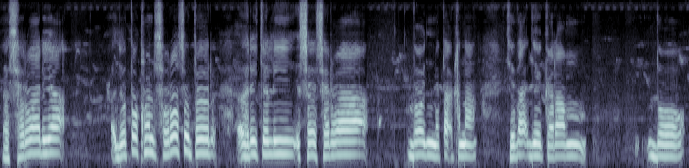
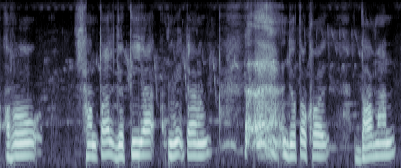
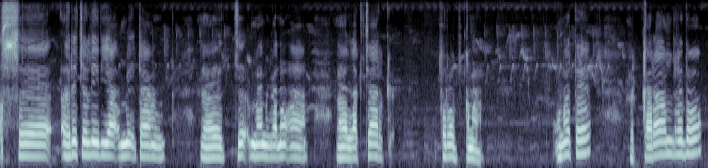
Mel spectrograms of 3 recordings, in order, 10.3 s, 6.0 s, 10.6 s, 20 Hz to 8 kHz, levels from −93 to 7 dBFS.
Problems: background sounds at intervals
